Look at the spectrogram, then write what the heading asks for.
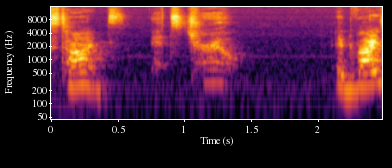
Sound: whispering

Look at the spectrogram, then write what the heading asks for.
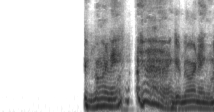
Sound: clears throat

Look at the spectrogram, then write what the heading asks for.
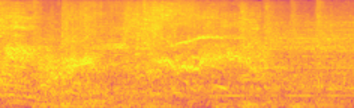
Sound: drowner squeals

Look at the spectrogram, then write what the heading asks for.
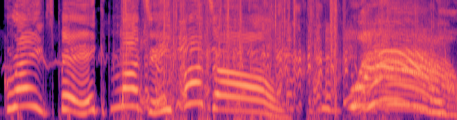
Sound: splashing

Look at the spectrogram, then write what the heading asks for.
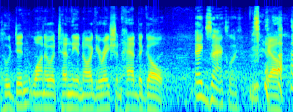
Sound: laughs

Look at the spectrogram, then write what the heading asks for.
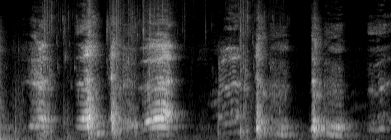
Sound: vomiting

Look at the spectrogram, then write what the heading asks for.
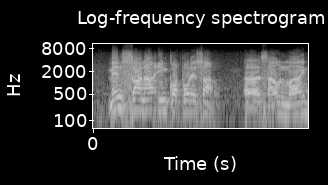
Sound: Latin

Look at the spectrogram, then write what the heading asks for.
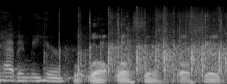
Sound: applause

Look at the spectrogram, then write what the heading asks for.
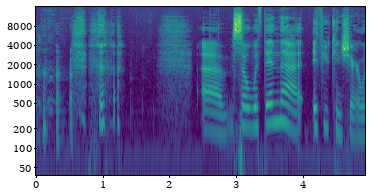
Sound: both laughing

